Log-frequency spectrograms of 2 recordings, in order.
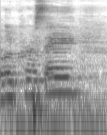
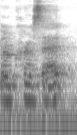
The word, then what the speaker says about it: Le Creuset: But this is a Le Creuset pot, or if you say it like most Americans say it, Le Creuset.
